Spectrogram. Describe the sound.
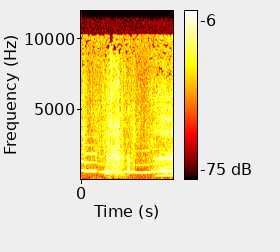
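A man's voice imitates a cow while he is tied with rope, holding a long, steady, drawn-out moo-like tone that continues for the whole moment, clear.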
